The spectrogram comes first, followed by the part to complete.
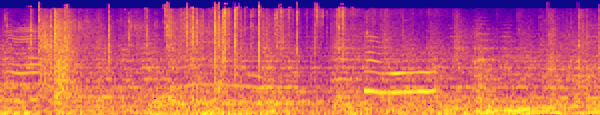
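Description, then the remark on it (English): A thin meow from a kitten up in a tree rises briefly about midway, nearly buried under a loud, busy wash of crackling, creaking noise that fills the whole stretch. “Sir, my kitten is in that tree.”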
